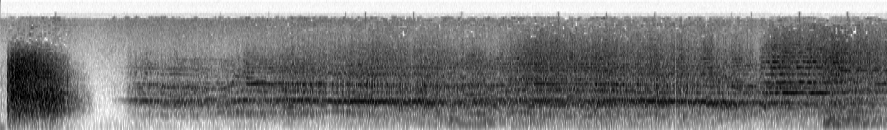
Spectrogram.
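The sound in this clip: A crowd cheers in celebration of a guerrilla unit's battle victory: a sharp loud burst opens, then a sustained, even roar of many voices carries on.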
